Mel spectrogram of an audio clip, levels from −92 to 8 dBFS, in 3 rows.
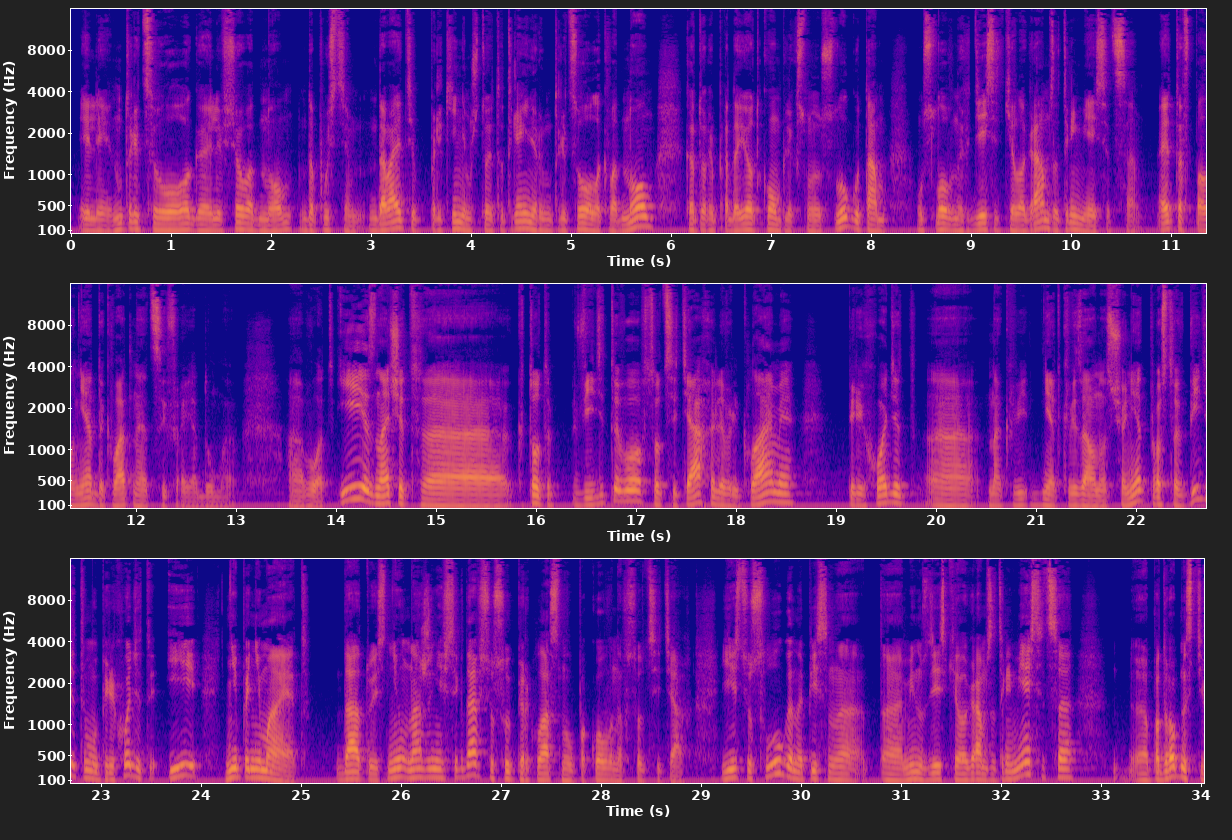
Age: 20-39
